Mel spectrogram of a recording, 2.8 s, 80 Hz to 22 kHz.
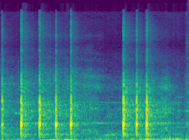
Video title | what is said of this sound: REVIEW Mikroskop YCS 6575X | Ini coba kita ketuk dan ini ternyata plastik.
